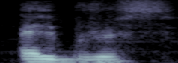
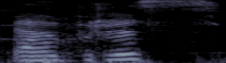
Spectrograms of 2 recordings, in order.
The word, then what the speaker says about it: Elbrus: sorry um behind me is M ibris abis Elbrus Elbrus yes I want to pronounce it correctly and on the other side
